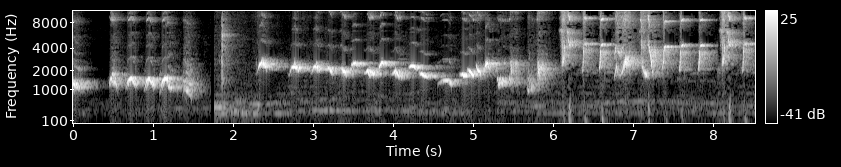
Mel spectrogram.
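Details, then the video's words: A white-rumped shama's song, used to prompt other shamas to sing energetically: repeated mid-pitched whistles build into a rolling warble, then a dense run of high, sharp chips and clicks. "SIULAN MURAI BATU INI SANGAT EFEKTIF SEBAGAI PANCINGAN MURAI BIAR GACOR"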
